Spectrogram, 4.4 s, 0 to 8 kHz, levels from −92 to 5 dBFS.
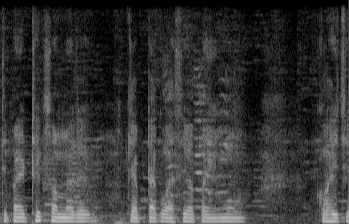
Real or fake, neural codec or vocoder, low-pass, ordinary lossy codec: real; none; none; none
